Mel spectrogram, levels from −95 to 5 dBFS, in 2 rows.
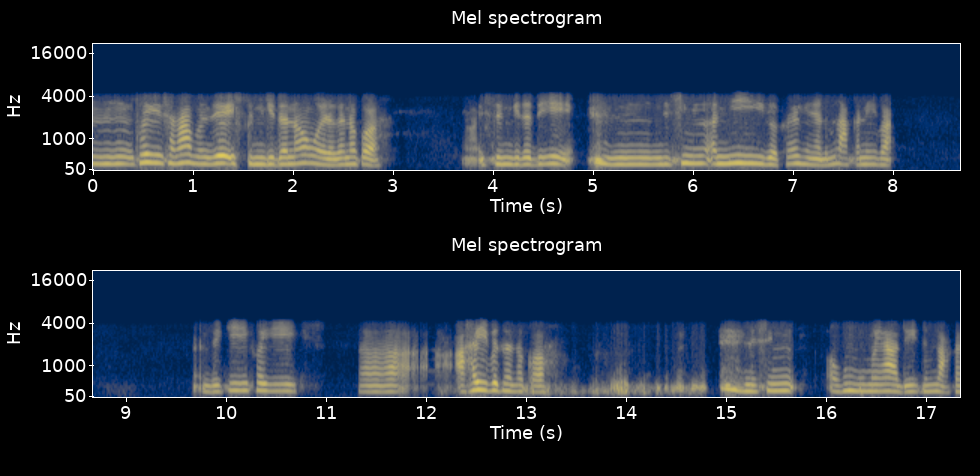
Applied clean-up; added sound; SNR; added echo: none; none; none; none.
